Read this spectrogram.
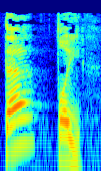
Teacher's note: نرقق التاء في كلمة يستطيع ونفخم الطاء، لابد من ترقيق التاء وتفخيم الطاء. إن قلنا يستطي أضعفنا الطاء، وإن قلنا يستطي قلبنا التاء طاء.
